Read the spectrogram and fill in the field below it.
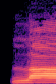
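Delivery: লা said alone as one syllable; syllable demo. Shown as a demonstration. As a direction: give লা its own separate beat. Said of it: "আবার উচ্চারণ করেন তো". (শব্দাংশ আলাদা করে বলা)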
